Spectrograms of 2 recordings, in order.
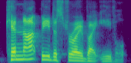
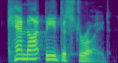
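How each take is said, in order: First: Said in the usual way. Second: "cannot" leaned on, slow and firm; stress on cannot. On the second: Real, not acted. Speaker insists goodness survives evil, slow emphasis on "cannot". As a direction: press hard on "cannot", taking your time. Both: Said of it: "emphatic repeated statement".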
